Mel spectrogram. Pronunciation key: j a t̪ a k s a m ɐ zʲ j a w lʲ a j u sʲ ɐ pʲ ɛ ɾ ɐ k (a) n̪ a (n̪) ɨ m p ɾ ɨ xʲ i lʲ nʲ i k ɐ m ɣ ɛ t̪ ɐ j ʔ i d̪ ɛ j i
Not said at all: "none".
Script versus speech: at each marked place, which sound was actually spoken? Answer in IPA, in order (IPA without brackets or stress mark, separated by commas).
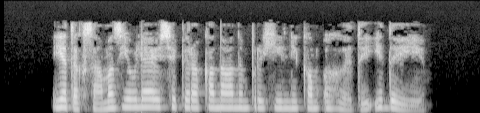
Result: a, n̪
